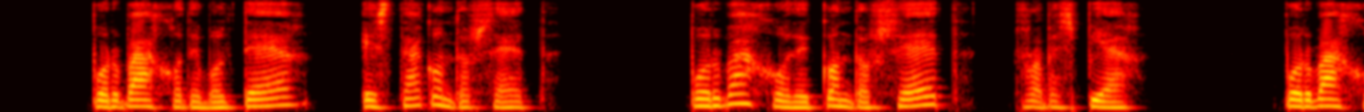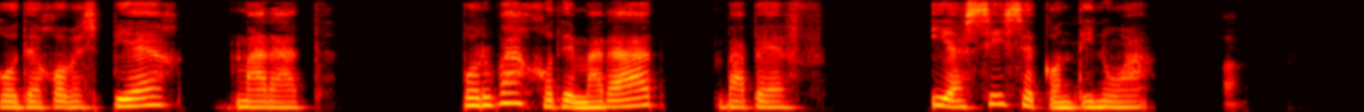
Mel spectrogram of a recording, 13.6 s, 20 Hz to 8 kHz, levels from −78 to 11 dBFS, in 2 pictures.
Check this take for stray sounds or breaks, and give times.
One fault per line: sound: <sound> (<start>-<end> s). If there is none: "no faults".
sound: laugh (12.9-13.1 s)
